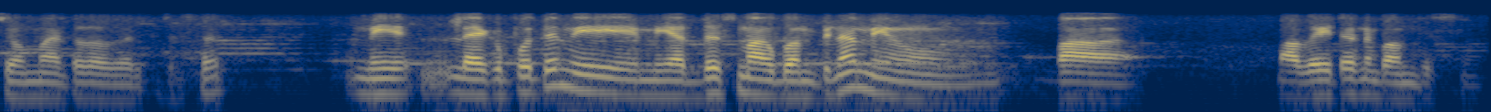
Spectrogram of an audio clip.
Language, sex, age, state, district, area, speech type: Telugu, male, 18-30, Telangana, Khammam, urban, conversation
